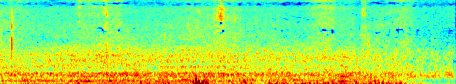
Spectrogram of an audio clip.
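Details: Honey bees clustered in a clump on the grass in front of their hives, giving a steady low droning hum with a brief thump near the two-second mark and some rustling.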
